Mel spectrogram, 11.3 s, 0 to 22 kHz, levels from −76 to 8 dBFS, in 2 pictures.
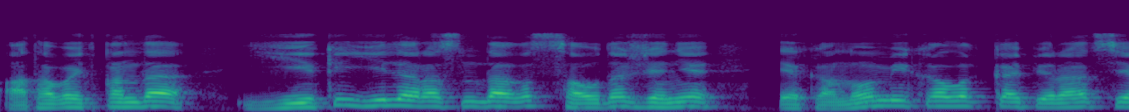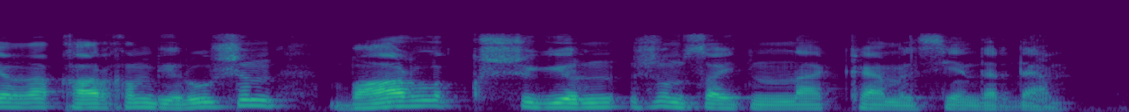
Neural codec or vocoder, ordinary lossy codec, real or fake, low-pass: none; AAC, 48 kbps; real; 7.2 kHz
